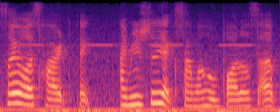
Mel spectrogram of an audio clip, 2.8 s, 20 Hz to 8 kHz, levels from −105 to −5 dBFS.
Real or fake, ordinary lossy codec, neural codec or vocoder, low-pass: real; MP3, 48 kbps; none; 7.2 kHz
